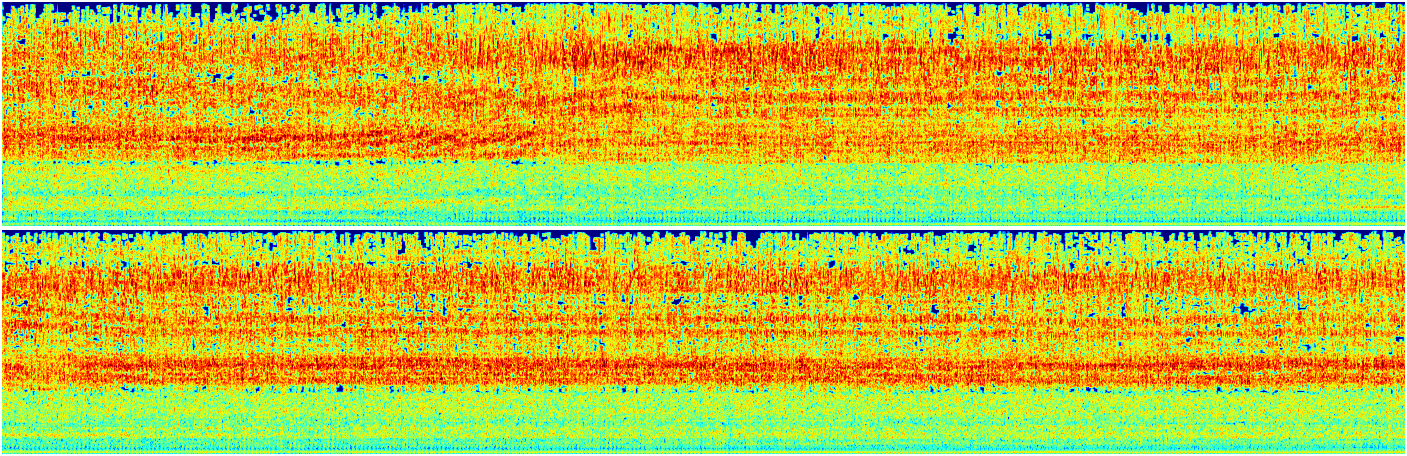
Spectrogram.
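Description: Volkswagen Thing's air-cooled flat-four engine idling steadily.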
